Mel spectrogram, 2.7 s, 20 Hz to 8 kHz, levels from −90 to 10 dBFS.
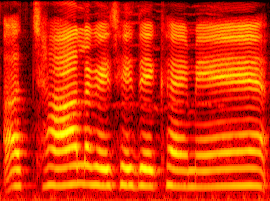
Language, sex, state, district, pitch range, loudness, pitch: Angika, female, Bihar, Begusarai, 245-255 Hz, -16 LUFS, 250 Hz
